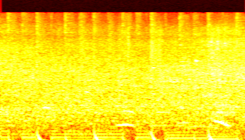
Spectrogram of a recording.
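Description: Background music with a steady beat of about three beats a second and sustained bass notes, over an even hiss of noise.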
